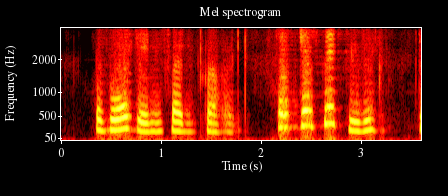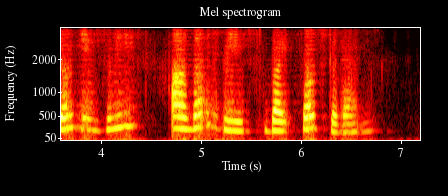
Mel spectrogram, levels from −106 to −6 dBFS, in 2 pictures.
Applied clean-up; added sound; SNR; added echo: neural separator model SepFormer WHAMR!.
